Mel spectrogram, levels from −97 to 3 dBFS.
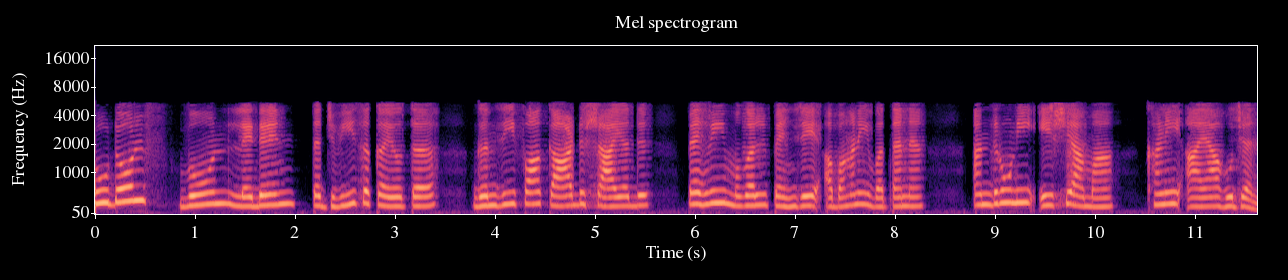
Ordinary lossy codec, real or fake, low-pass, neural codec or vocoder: AAC, 24 kbps; fake; 5.4 kHz; codec, 16 kHz, 0.9 kbps, LongCat-Audio-Codec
